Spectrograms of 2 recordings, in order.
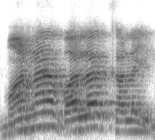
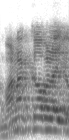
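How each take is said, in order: First: Each part, 'mana vala kalai', is said clearly. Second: The syllables merge into 'manakkavalai', dropping 'vala'. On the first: It means the art of enriching the mind. The speaker calls it right. "மனதை வளப்படுத்தக்கூடிய கலை" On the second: It sounds like a word for mental worry. The speaker calls it wrong. "நிறைய பேர் கொஞ்சம் தப்பா உச்சரிப்பாங்க"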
